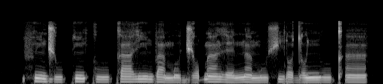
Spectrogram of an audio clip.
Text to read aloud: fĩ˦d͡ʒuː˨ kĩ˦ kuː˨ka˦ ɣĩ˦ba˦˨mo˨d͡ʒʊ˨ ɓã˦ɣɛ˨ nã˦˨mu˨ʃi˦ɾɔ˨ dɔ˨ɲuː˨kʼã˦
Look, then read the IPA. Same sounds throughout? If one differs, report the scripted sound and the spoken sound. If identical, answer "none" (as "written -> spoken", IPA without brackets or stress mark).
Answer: ʊ˨ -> ɔ˨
